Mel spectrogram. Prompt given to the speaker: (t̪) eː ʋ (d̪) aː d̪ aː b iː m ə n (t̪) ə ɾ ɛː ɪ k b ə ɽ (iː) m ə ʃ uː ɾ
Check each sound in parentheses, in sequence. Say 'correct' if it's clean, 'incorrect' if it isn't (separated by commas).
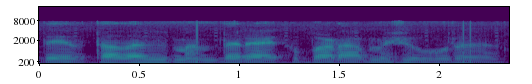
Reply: incorrect, incorrect, incorrect, incorrect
